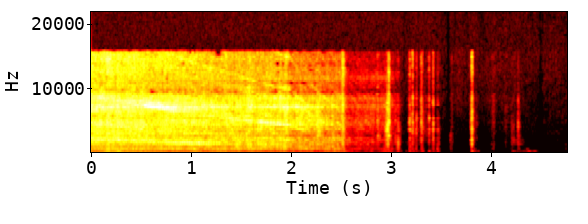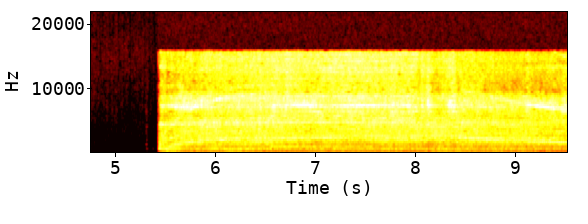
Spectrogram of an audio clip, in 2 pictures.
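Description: Faint, steady sawing of small sapele wood pieces, broken by about three seconds of dead silence in the middle.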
